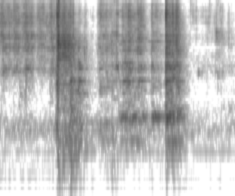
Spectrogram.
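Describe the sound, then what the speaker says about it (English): A cocktail shaker is dry-shaken with whiskey sour ingredients and egg white or aquafaba, with no ice inside, making a steady rattling swish punctuated by two sharp knocks. "shake all the ingredients without ice to create a stable foam"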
